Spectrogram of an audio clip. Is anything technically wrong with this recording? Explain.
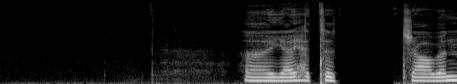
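Yes. At 3.39 s the speech cuts to silence and stays silent until 3.94 s, a rebuffering stall. The player used up its downloaded audio and halted playback until more data arrived, then continued from the exact point where it stopped. No audio is skipped or repeated; instead about 0.55 s of dead air is inserted, so the speech breaks off abruptly and picks up again seamlessly after the gap, stretching the timing.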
